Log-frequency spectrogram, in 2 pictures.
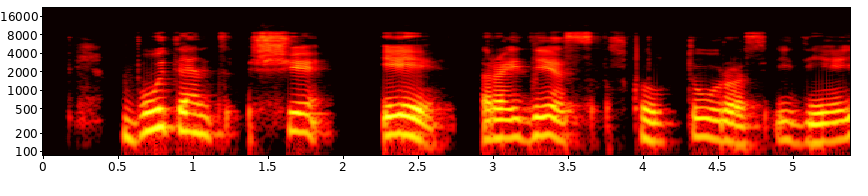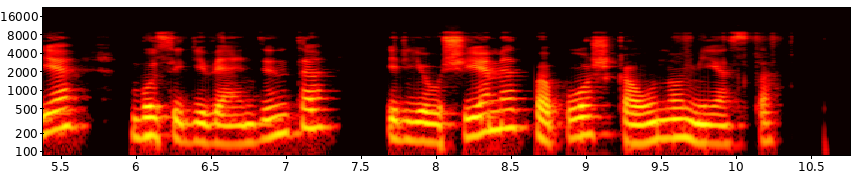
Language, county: Lithuanian, Šiauliai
